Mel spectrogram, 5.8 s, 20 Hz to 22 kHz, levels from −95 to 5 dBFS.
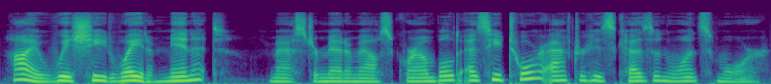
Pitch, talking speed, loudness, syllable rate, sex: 185 Hz, 185 wpm, -19 LUFS, 4.9 syllables/s, female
